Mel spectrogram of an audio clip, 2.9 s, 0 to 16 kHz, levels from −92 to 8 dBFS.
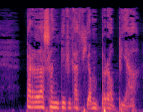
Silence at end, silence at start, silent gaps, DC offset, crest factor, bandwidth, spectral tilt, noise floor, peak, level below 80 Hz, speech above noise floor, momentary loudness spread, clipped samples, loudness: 0.1 s; 0.05 s; none; under 0.1%; 18 dB; 13 kHz; -3.5 dB/octave; -46 dBFS; -2 dBFS; -30 dBFS; 26 dB; 10 LU; under 0.1%; -20 LUFS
